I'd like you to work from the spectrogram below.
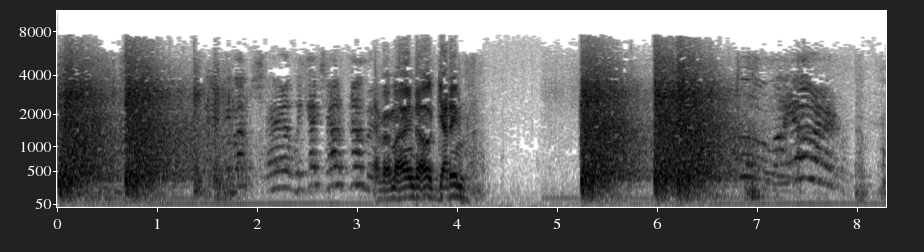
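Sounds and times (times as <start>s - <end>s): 
rifle gunshots in an old radio drama: 0.0s - 1.9s, 5.2s - 6.9s
speech: 2.3s - 4.3s.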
